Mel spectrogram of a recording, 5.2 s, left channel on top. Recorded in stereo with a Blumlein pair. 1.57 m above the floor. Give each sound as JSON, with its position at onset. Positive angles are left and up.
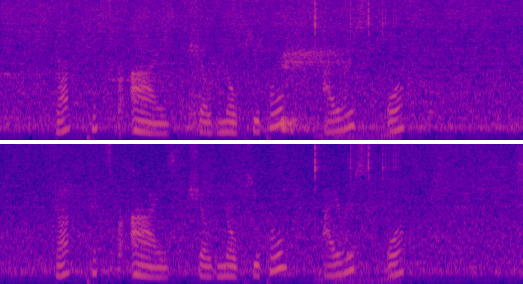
{"t": 0.6, "sound": "a woman speaking", "azimuth_deg": 0}
{"t": 3.1, "sound": "a clink", "azimuth_deg": 5}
